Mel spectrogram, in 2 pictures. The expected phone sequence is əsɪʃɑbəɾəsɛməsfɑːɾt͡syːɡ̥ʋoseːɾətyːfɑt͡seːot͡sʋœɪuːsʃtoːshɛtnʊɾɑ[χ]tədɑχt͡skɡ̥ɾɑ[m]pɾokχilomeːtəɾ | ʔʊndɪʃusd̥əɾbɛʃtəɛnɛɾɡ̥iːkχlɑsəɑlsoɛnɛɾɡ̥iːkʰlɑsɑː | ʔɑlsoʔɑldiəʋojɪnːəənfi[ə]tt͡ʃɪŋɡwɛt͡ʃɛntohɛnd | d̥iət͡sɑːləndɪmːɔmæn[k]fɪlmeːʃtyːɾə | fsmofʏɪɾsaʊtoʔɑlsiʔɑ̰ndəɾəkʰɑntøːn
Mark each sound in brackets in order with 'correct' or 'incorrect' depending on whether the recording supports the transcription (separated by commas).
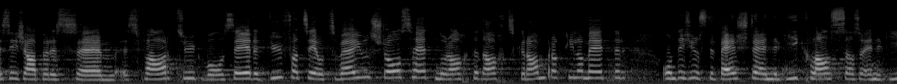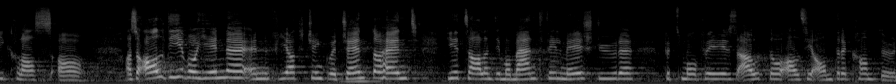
correct, correct, incorrect, incorrect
